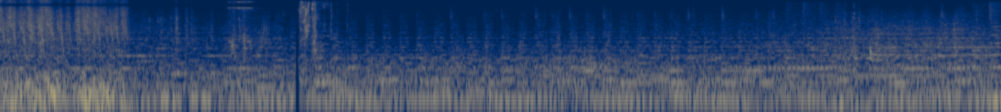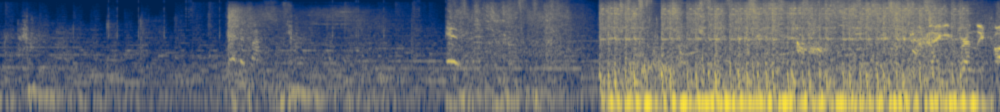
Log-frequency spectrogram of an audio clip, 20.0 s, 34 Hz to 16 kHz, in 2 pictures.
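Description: Gunfire and combat noise from the video game Mass Effect 2, with dense mechanical shooting layered over a steady game soundscape, building into a loud, harsh burst of blasts near the end.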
